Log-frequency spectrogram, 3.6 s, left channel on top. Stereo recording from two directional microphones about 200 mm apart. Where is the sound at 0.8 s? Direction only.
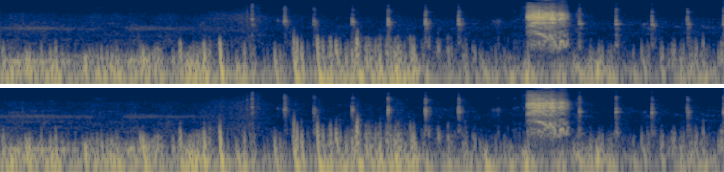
20° left (ahead or behind).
